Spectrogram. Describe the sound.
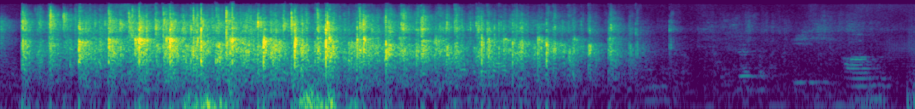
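An audience applauds with dense, steady clapping for about six seconds, then the applause fades out and a man's voice begins speaking over the tail end.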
